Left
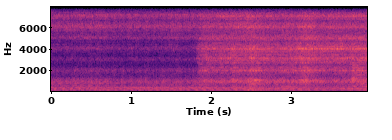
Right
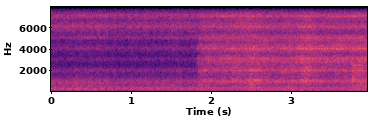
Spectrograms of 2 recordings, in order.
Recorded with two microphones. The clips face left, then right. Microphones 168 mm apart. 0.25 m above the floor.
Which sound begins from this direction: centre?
Frying, at 1.8 s.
